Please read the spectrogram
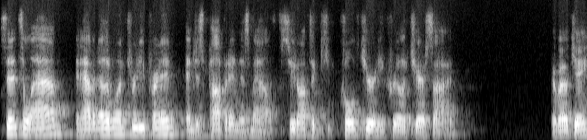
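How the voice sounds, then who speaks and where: A man speaks at a very fast pace in a fairly high pitch with monotone, flat intonation. His loudness swings a lot. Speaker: dental implant lecturer. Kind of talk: lecture. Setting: webinar.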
